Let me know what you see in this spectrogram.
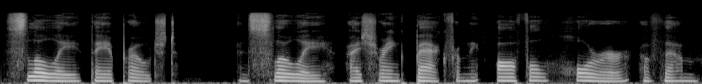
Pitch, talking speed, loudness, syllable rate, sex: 160 Hz, 120 wpm, -21 LUFS, 3.5 syllables/s, female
